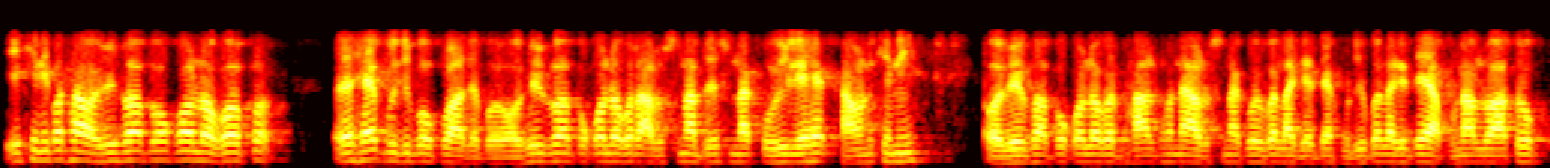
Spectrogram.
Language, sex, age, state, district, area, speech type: Assamese, male, 60+, Assam, Charaideo, urban, conversation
